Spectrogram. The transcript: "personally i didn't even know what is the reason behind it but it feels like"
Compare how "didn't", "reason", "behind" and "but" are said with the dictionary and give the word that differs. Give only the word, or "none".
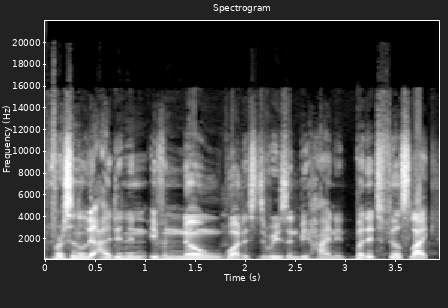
none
